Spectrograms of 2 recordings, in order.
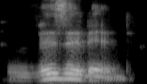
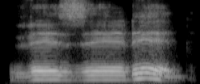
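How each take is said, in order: First: Said in the usual way. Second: "visited" drawn out as VI-ZI-DID; "visited" stretched, all three beats distinct; extra syllable. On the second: Shown as a demonstration. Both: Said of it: "you're adding an extra syllable".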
